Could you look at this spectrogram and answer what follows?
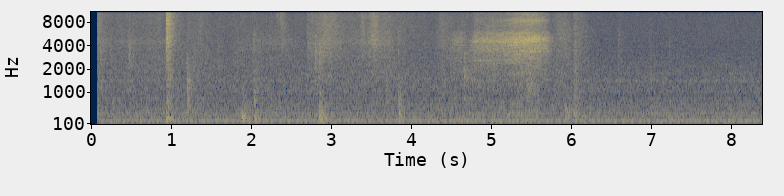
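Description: Steady low room hum with a few faint clicks or knocks in the first four seconds and a brief hiss that swells and fades about five seconds in.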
